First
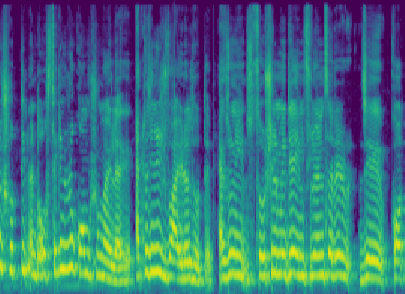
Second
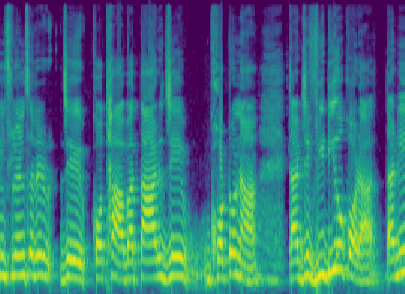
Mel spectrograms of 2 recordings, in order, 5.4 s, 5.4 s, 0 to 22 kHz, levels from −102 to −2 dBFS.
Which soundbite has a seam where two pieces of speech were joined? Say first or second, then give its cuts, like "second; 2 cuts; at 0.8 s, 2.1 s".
first; 2 cuts; at 1.8 s, 2.8 s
